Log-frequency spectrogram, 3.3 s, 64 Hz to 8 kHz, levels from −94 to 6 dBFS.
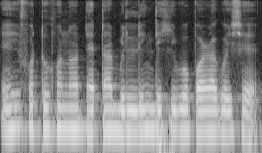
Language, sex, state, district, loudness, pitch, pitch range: Assamese, male, Assam, Sonitpur, -14 LUFS, 130 Hz, 125-135 Hz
